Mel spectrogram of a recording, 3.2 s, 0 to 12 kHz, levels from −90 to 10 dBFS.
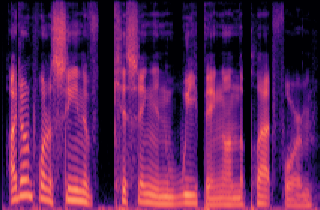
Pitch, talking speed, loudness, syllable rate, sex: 130 Hz, 225 wpm, -18 LUFS, 5.6 syllables/s, male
